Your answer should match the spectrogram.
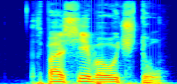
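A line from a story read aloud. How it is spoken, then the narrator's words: Grumble. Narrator (Russian): пробурчал Слива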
